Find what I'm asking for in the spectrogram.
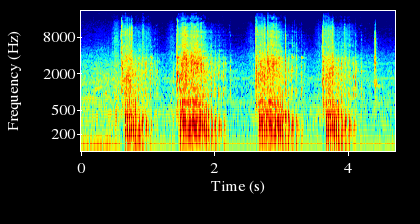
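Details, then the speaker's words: New Stihl (MS 462 C-M/661 C-M) during break-in on a 65°F day, restarted warm after 10–12 minutes off. Four pull-starts give brief rasping cranks but it never catches; unlike the owner's Echo, it needs choke again. Hard warm starting. "Now, if this was my Echo, I wouldn't have to put the choke back on, even though it's been off for 10-12 minutes. The Echo would start right up. even after cooling down."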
